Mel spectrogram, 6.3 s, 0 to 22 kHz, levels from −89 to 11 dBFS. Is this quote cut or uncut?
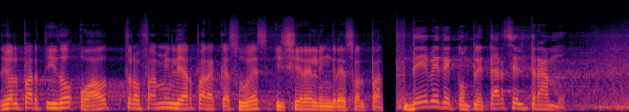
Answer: cut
